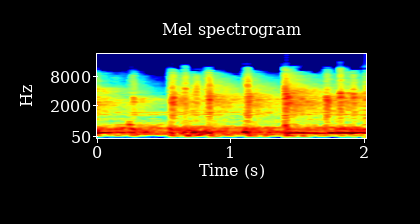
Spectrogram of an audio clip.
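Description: Vintage flamenco recording of a colombiana: acoustic guitar playing under a quick, uneven run of sharp percussive taps and thumps.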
